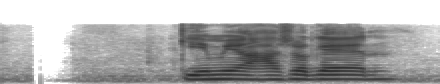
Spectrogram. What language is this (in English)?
Bangla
